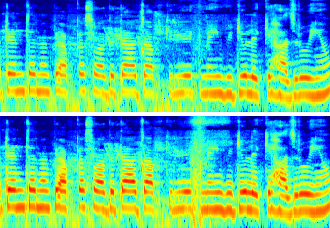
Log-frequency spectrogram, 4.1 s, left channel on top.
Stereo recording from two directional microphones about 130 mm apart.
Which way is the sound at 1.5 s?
10° left (ahead or behind).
